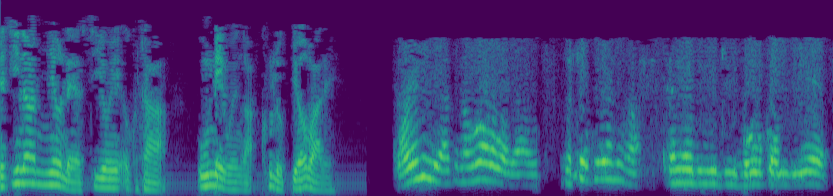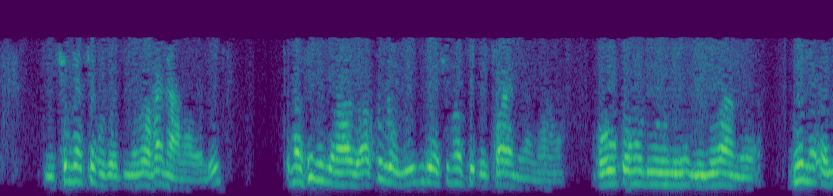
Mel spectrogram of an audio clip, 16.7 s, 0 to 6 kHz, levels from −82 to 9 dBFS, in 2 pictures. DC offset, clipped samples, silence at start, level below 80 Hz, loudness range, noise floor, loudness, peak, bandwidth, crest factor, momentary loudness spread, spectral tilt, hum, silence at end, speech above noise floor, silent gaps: under 0.1%; under 0.1%; 0 s; -62 dBFS; 2 LU; -62 dBFS; -19 LUFS; -2 dBFS; 4.8 kHz; 16 dB; 12 LU; -11.5 dB/octave; none; 0 s; 44 dB; none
